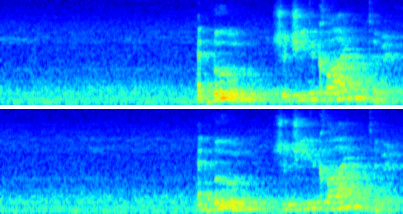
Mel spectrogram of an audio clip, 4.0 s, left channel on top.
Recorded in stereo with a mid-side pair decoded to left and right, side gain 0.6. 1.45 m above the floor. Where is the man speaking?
45° left, 1.3 m; by 4.0 s 80° left, 3 m.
